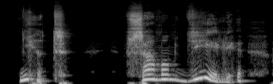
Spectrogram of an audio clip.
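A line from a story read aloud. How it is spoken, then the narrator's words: Delighted exclamation. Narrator (Russian): воскликнул откровенно обрадовавшийся господин Марабу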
